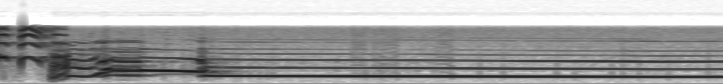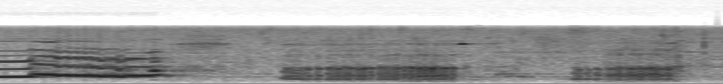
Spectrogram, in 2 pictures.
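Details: Rhodesian Ridgeback dog howling at home: a sharp rising yelp, then a long steady sustained howl held for about three seconds before dropping away, followed by quieter rustling bursts.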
